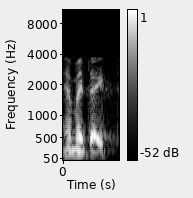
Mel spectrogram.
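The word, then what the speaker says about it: haematite: तो अगर ये छोड़ दें तो फिर दूसरा वाला कौन सा हुआ, Fe2O3, इसको क्या बोलते हैं, हेमेटाइट। स्पेलिंग बोलो, HAEA, हेमेटाइट, HAEMATIT, हेमेटाइट।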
